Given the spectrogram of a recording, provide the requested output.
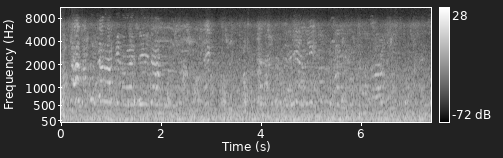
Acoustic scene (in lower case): park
